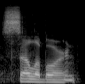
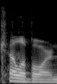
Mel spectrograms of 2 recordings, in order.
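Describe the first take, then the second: First: It begins with a soft S sound. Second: It begins with a hard K sound. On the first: The speaker calls it wrong. "not Celeborn" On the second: The speaker calls it right. "Going with the proper Tolkien pronunciation"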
